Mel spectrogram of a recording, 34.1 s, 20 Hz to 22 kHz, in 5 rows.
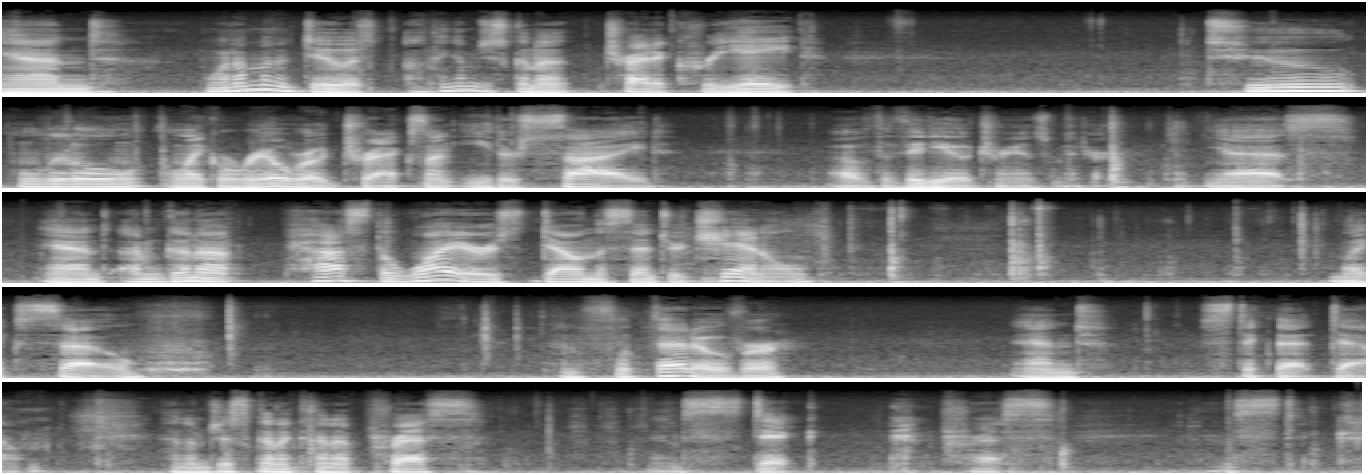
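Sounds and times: low steady hum: 0:00.0 - 0:34.0
fingers handling small electronics: 0:10.4 - 0:11.0, 0:17.0 - 0:20.4, 0:22.7 - 0:23.3, 0:29.7 - 0:31.0.

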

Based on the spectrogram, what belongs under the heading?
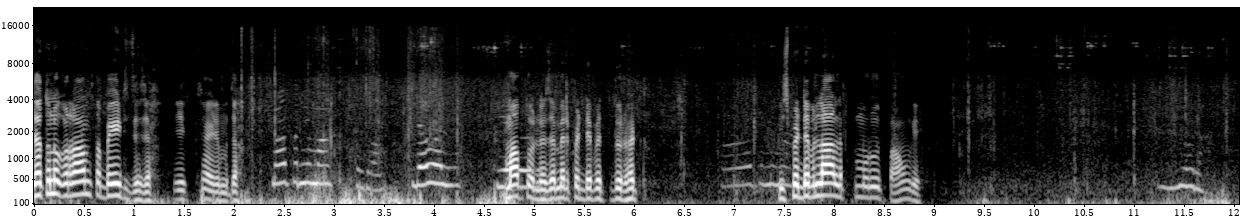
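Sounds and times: wind rumble on microphone: 0:00.0 - 0:05.4, 0:09.3 - 0:12.0
microphone handling noise: 0:00.9 - 0:05.4.

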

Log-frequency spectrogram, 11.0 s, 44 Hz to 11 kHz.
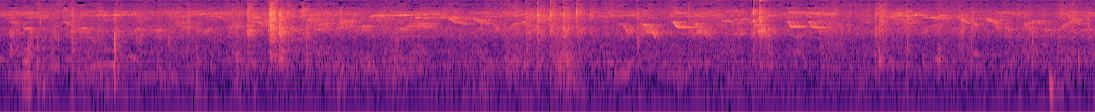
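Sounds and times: small birds chirping: 0:00.0 - 0:10.9.

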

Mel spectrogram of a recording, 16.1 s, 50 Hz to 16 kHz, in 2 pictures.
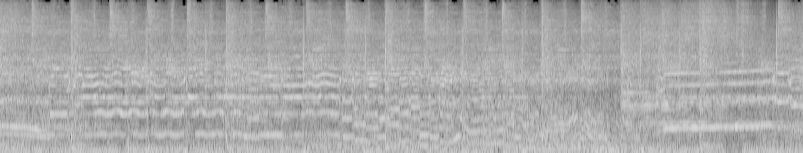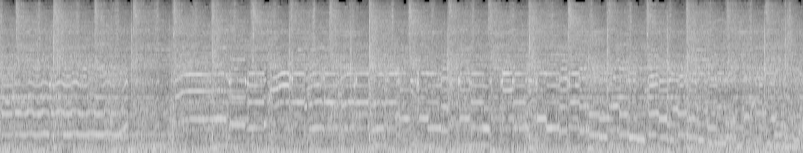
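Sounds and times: bass: 0:00.0 - 0:16.0
drum beat: 0:00.0 - 0:16.0
electric guitar lead: 0:00.0 - 0:16.0.

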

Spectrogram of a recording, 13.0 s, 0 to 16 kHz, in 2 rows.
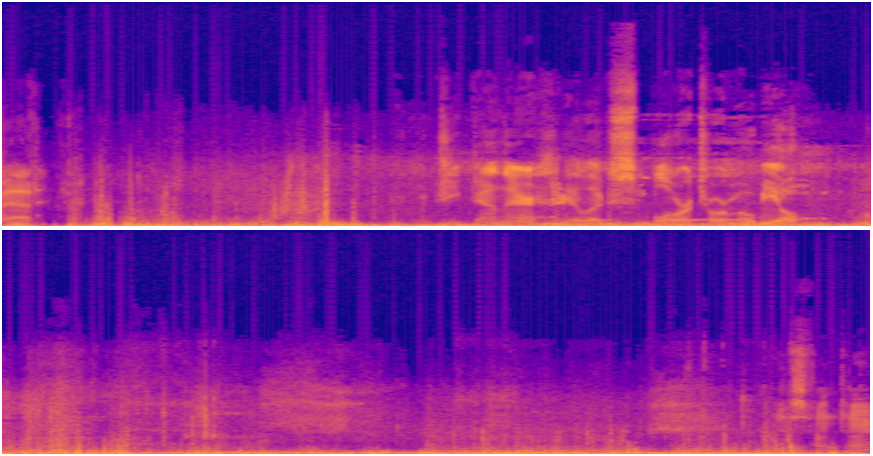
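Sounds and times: wind buffeting microphone: 0:00.0 - 0:13.0.

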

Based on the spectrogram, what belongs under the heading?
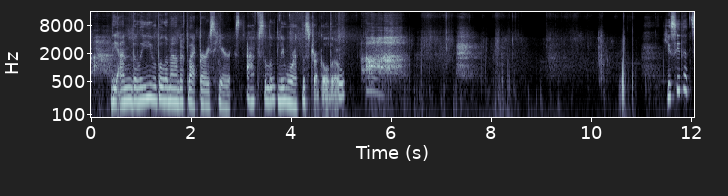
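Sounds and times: woman sighing: 0:05.4 - 0:06.4.

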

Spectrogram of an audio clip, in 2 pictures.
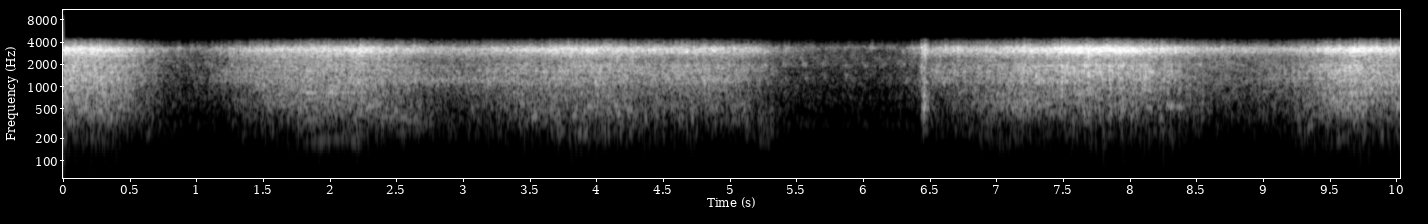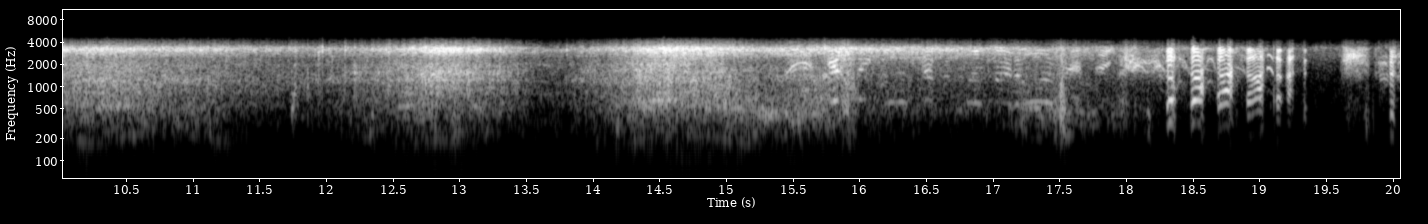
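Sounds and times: off-road engine revving in mud: 0:00.0 - 0:20.0.

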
